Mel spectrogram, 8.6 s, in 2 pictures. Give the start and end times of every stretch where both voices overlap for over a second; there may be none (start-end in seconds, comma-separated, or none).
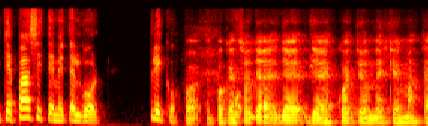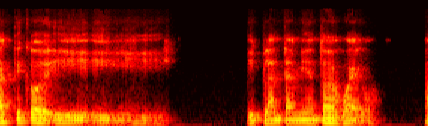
none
